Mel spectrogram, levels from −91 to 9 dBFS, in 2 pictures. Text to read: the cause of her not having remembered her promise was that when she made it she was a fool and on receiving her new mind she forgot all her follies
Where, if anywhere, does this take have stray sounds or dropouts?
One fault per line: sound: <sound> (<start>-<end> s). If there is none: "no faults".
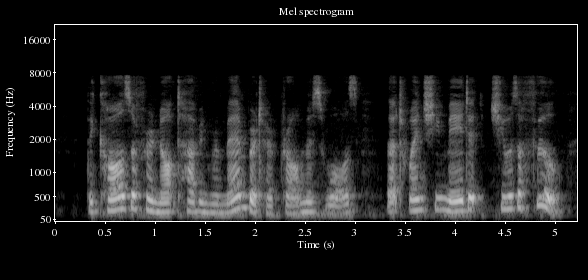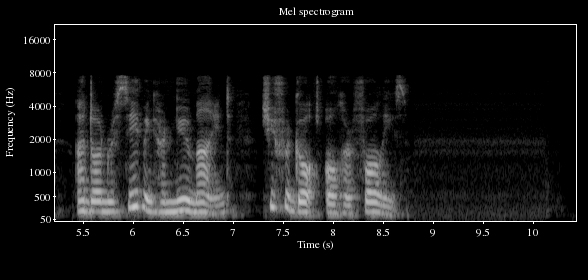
no faults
